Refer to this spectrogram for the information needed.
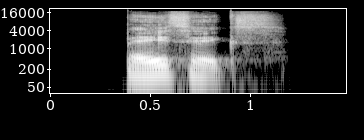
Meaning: basics
- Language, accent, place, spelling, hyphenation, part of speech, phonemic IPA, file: German, Germany, Berlin, Basics, Ba‧sics, noun, /ˈbɛɪ̯sɪks/, De-Basics.ogg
